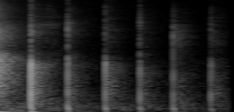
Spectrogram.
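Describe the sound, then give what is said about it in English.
Six sharp hand claps in a quick, steady rhythm, the first the loudest and the rest slightly softer, with no talking underneath. “I don't think they expect to win the East, so I'm clapping.”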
